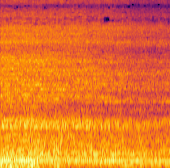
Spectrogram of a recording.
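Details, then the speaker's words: Deli oven exhaust fan after sheave alignment, belt run slightly loose: steady even whoosh of air with smooth motor hum, no knocks or squeal; running normally. "So we're gonna go ahead and turn it on here. It's up and running."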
